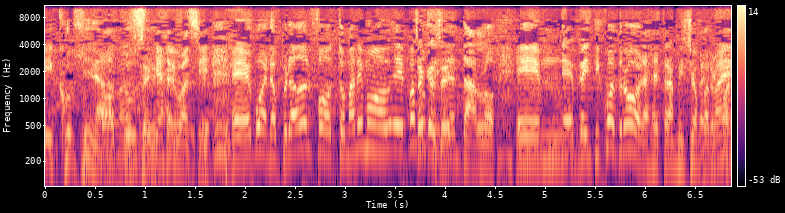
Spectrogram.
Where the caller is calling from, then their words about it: Granville, Georgia, United States; de Granville, Georgia, Estados Unidos de Norteamérica.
